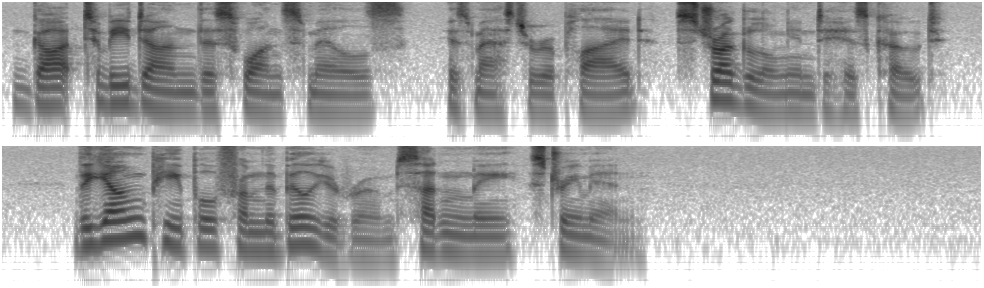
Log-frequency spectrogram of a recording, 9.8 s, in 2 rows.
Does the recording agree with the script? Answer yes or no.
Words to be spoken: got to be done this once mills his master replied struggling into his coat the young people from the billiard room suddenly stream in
yes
